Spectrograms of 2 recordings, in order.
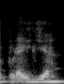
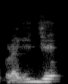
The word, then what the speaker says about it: Kulayigye: I know Banyankole and Bachiga call me Kulayigye, but I'm Kulayigye with an E.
